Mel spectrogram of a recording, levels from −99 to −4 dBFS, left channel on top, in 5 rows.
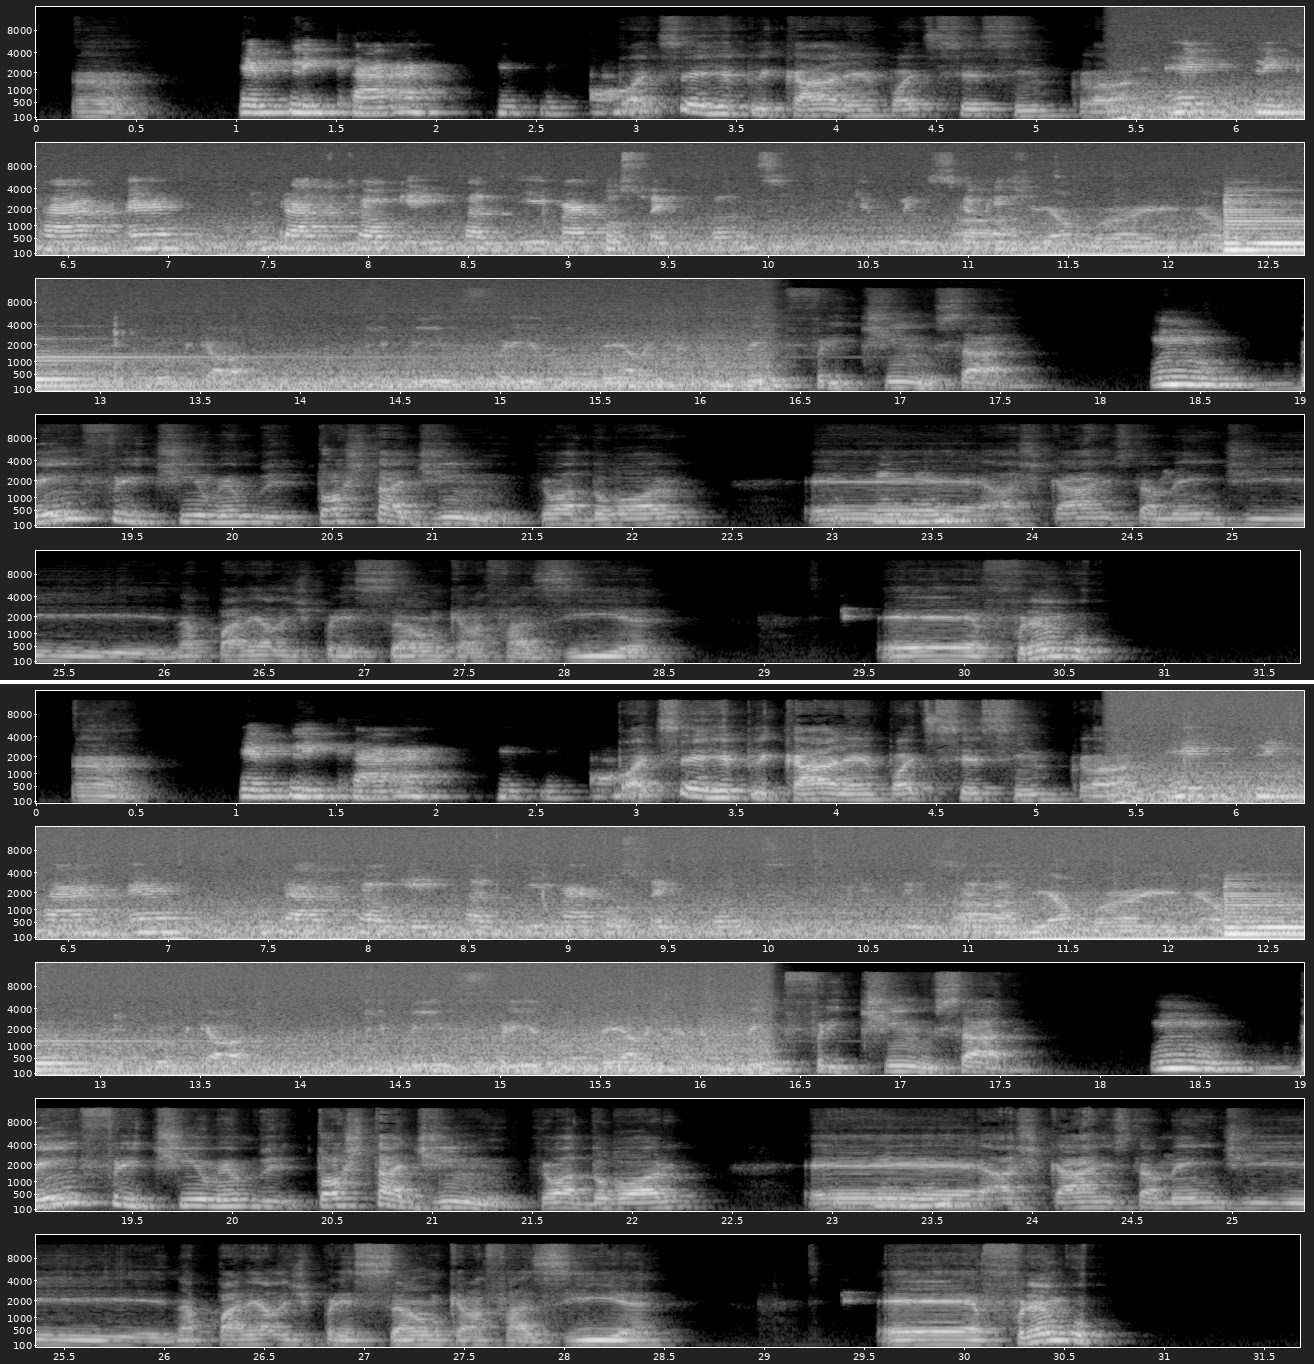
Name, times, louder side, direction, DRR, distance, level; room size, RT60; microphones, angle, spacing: voice 1, 0.2-0.5 2.9-5.6 10.9-17.7 18.8-22.3 22.9-28.5 29.6-30.6, right 3 dB, 80° right, 1.3 m, -29 dB
voice 2, 1.0-2.0 2.3-3.0 5.6-10.1 10.4-11.5 18.2-18.8 23.2-23.7, left 1 dB, 35° left, 1.7 m, -26 dB
sound 1, 5.3-16.4, right 2 dB, 50° right, 1.0 m, -25 dB
sound 2, 12.3-13.3, left 1 dB, 5° left, 0.4 m, -17 dB
18.5 x 7.3 x 2.4 m
head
